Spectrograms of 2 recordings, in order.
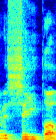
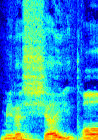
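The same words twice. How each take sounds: First: The mouth stays nearly closed on the 'shai' syllable. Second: The mouth opens on 'shai' and then closes. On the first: The speaker calls it wrong. "ऐसा नहीं कि मुंह खुले नहीं और बंद कर दिया जाए। मिनश्शैता गलत है" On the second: The speaker calls it right. "थोड़ा मुंह खोल कर शीन पर फिर बंद करना है"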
